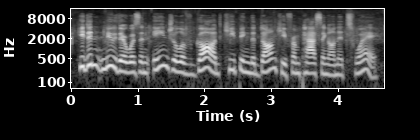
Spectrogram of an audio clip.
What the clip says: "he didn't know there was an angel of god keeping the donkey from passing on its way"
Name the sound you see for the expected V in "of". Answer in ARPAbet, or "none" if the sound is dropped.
V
